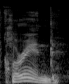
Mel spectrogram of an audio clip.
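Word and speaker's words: Clorinde: How is it pronounced Clarinde? When it's clearly no A in the name. It's Clarinde.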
